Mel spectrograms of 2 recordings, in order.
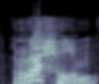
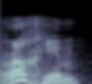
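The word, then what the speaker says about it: رَحِيم: Rohim ini merubah makna rahim artinya yang maha penyayang sedangkan Rohim artinya Maha merdu bacaan yang benarnya Insyaallah dengan huruf ha ha dalam tenggorokan jadinya rahim bukan roh Hai kalau teman-teman bacanya rokim itu dapat merubah makna atau arti dari ayat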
